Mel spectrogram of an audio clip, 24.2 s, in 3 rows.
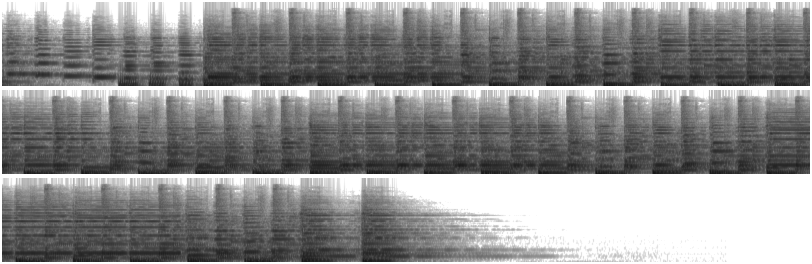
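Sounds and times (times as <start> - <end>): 
double stop shuffle: 2.0 - 20.1.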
